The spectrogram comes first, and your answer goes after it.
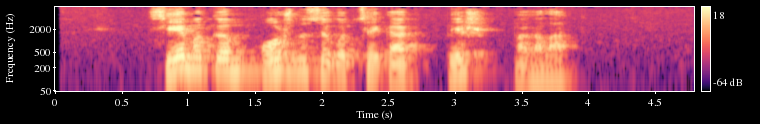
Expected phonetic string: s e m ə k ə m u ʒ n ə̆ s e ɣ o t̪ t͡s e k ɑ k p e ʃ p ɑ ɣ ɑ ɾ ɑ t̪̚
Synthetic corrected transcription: s e m ə k ə m o ʒ n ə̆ s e ɣ o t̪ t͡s e k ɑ k p e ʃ p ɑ ɣ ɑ l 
